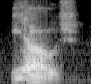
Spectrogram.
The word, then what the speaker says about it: Jauss: Se escreve Jauss, né? Tá? Mas no alemão a gente pronuncia Jauss.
